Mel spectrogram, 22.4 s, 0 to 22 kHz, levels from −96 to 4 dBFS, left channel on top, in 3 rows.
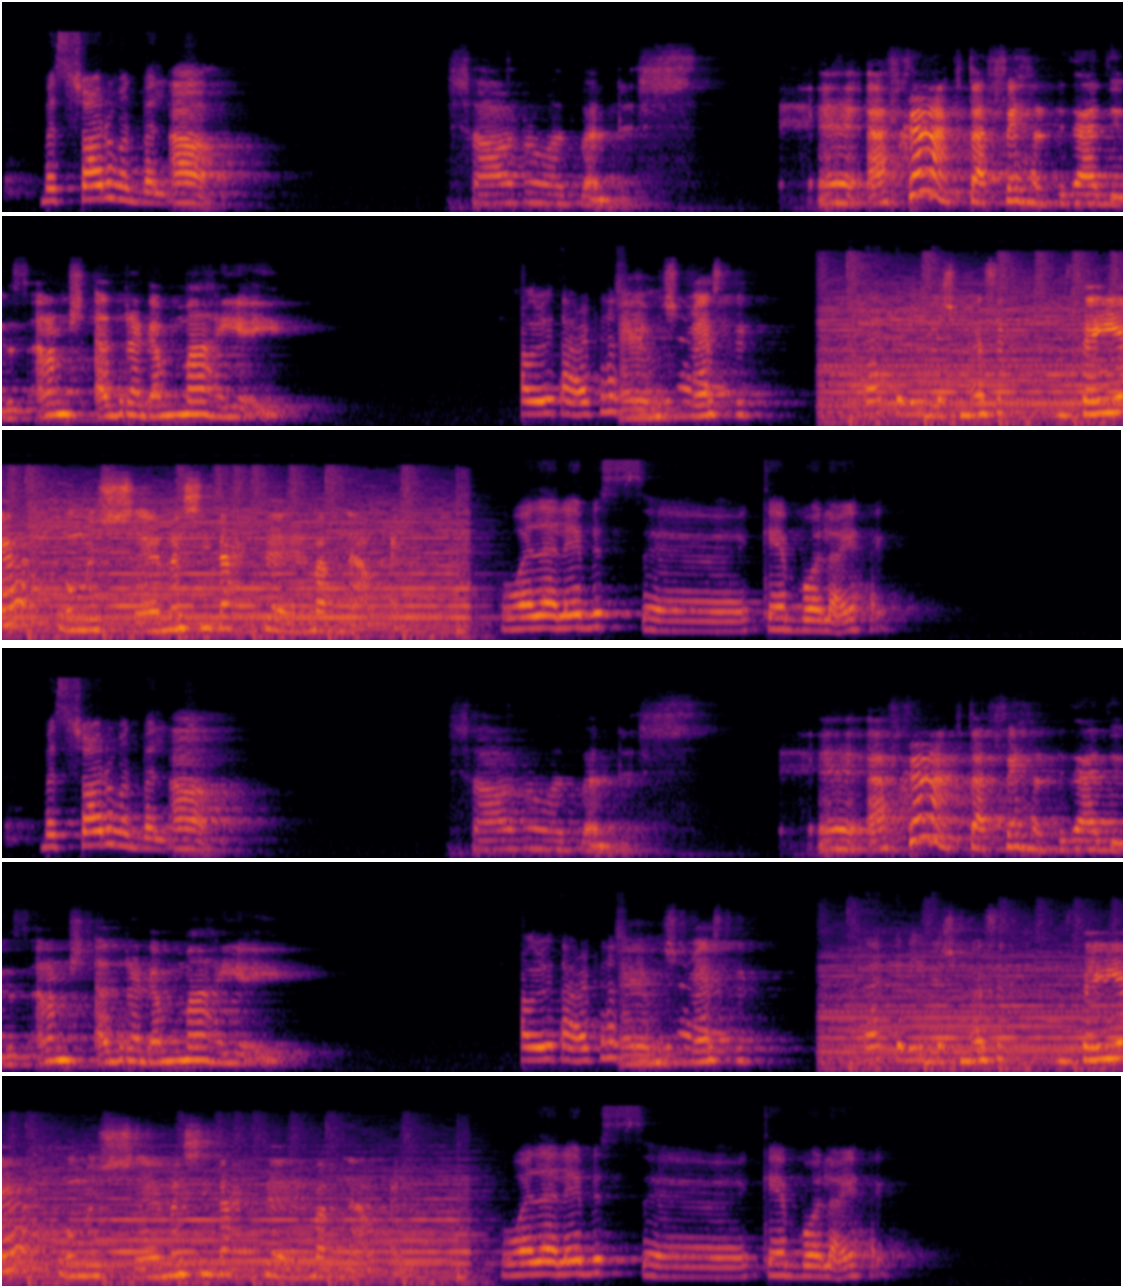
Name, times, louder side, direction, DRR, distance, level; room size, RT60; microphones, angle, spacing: voice 1, 0.3-1.1 10.9-12.3 13.2-14.0 18.3-20.8, left 1 dB, 15° left, 10 dB, 1.6 m, -33 dB
voice 2, 3.0-4.6 5.2-9.3 11.6-12.4 13.6-14.2 14.5-17.7, left 3 dB, 45° left, 5 dB, 3.3 m, -31 dB
sound 1, 12.9-18.1, left 3 dB, 85° left, 1.7 m, -35 dB
24.0 x 22.5 x 9.6 m, 0.76 s
head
